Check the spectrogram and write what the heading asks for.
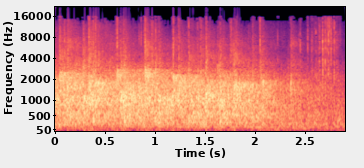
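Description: An audience applauds a student from UEC college who answered a question, a dense, steady wash of many hands clapping at once, loud throughout and easing slightly toward the end. No one speaks.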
